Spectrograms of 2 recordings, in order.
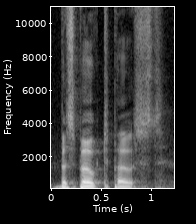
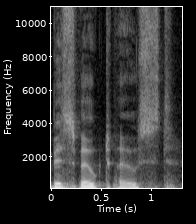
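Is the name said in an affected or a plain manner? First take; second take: plain; affected. First: The name is said in a plain, natural manner. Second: The name is said in an affected, put-on manner.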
